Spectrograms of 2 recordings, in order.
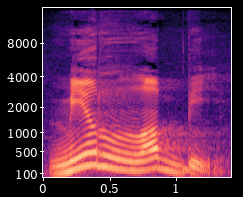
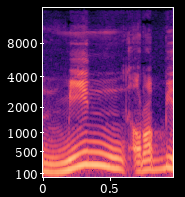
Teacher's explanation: Kesempurnaan huruf nun bunyi itu hilang, masuk dalam ra. Mirrabbi, jangan min rabbi, salah. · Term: idgham bila gunnah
